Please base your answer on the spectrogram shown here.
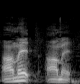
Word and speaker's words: Amit: Amit? Am I saying it right? Absolutely.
